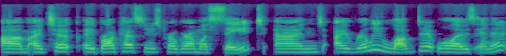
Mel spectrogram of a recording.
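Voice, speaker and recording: With a Canadian accent, a woman uses a normal speaking voice, fairly high and fairly quick with ordinary pitch variation, sounding dry and close with no echo over a quiet background. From Alberta, Canada. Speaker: entrepreneur. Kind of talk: casual interview.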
